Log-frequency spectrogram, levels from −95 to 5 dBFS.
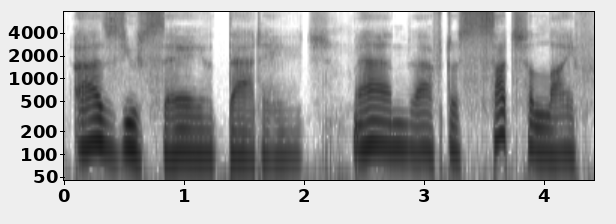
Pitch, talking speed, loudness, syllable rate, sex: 115 Hz, 150 wpm, -18 LUFS, 3.2 syllables/s, male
